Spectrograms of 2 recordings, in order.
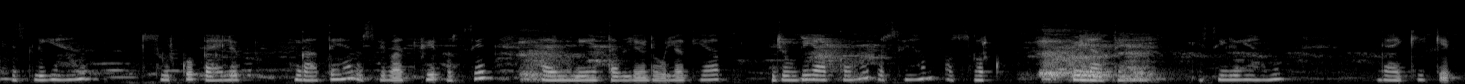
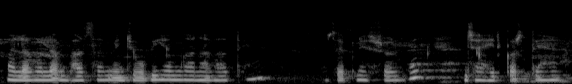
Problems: none marked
